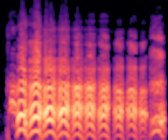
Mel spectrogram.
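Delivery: long rattling belly laugh; sudden loud cackling laugh; big laugh. Real, not acted. Laughs after saying I love you.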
